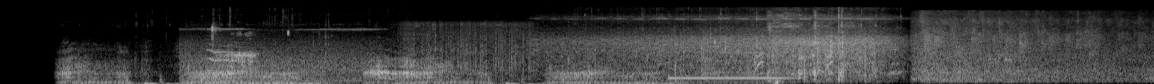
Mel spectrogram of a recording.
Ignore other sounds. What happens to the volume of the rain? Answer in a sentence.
The volume of the rain goes up, then down.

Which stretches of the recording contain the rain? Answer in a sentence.
The rain can be heard from 3.9 to 11.4 s.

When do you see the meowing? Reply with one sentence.
The meowing can be heard from 1.8 to 3.9 s and from 6.7 to 7.8 s.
